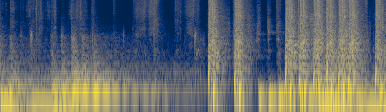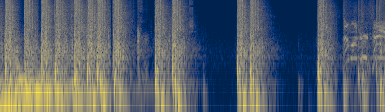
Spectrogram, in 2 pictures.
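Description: Rapid bursts of gunfire from the mobile shooter game Arena Breakout, loud and close, with dense automatic volleys giving way to scattered single shots and short pauses.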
